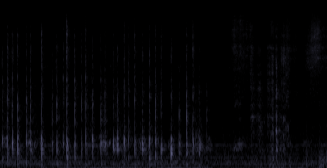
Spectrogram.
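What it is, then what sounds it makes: Cardboard box tapped with nails. A small, hollow, white and blue printed cardboard Revolution Beauty skincare box is held in the hand and tapped and scratched with long French-tip nails. Quick, crisp, hollow taps with a low-mid knock come in a rapid run for about three seconds. Softer scratching and breathy, hissy sounds follow.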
